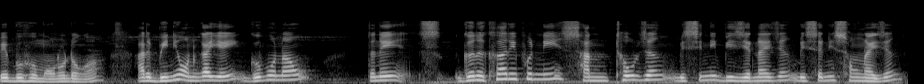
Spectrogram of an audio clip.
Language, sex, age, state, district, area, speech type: Bodo, male, 30-45, Assam, Udalguri, urban, spontaneous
